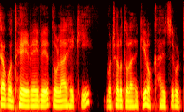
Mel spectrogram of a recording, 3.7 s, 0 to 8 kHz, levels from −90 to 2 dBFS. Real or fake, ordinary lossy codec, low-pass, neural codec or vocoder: fake; none; none; codec, 16 kHz, 1 kbps, X-Codec, HuBERT features, trained on LibriSpeech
